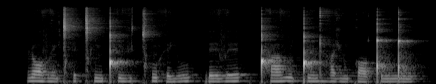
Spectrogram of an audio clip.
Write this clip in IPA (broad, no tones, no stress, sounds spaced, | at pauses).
ɳ ɒ v ẽ ǀʰ e ǀʰ ĩ ǃʰ ĩ vʲ u ǀʰ ũ h e j u | ɾ e v e | ǃʰ a v ũ ǃ ĩ ɖʱ a ʒ ũ k ɒ ǃ u ŋ͡ǃ u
